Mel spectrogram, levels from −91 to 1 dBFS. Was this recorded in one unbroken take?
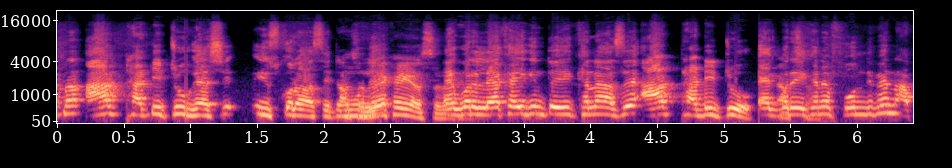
no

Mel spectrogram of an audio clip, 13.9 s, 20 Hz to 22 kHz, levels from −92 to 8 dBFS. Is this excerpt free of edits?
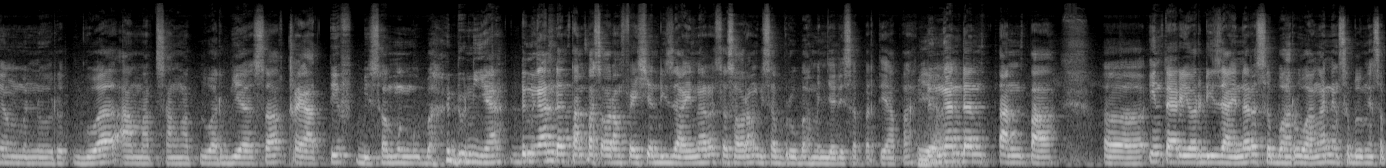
no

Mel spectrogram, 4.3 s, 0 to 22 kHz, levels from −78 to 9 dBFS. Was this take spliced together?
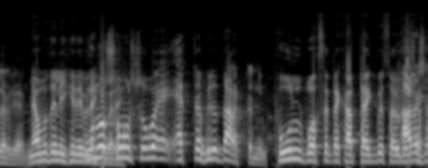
yes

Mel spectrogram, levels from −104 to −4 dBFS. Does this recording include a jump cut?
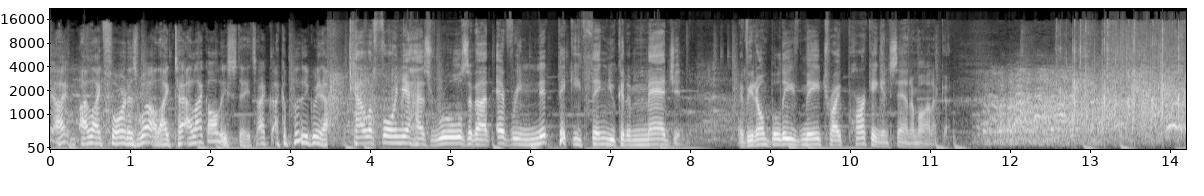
yes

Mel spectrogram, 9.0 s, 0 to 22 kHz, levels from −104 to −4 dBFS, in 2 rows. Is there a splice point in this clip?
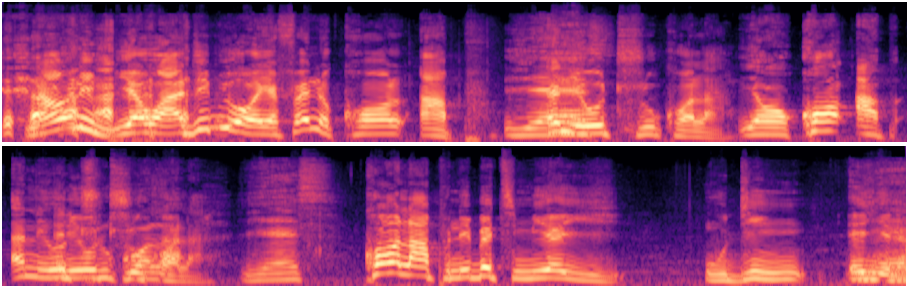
no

